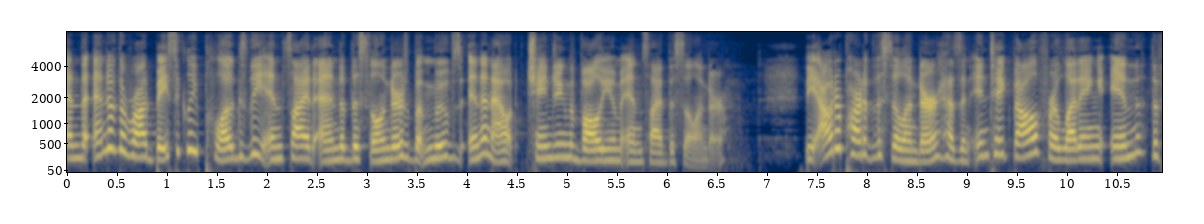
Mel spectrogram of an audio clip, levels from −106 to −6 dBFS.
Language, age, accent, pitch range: English, 20-39, American, 200-260 Hz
